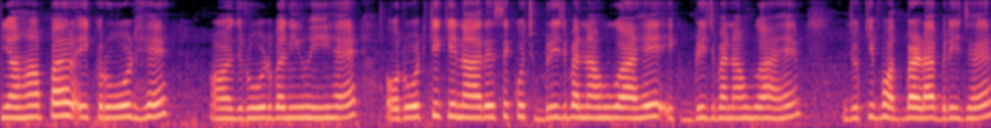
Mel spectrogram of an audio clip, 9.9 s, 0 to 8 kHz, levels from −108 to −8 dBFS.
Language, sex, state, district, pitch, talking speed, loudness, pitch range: Hindi, female, Uttar Pradesh, Etah, 250 Hz, 185 wpm, -25 LUFS, 245-270 Hz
